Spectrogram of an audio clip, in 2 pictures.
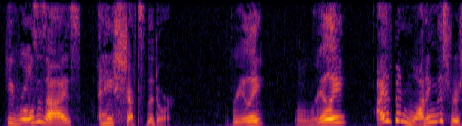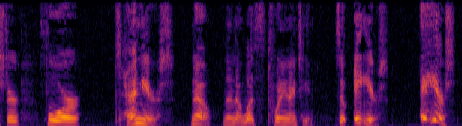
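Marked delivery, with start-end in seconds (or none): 3.1-12.2 wife protests to her husband about the rooster, indignant; indignant outburst. Retold or imitated. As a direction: rail at him in disbelief.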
